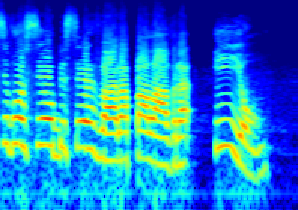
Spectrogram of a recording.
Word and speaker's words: íon: Então, íon, sílaba tônica é o I.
